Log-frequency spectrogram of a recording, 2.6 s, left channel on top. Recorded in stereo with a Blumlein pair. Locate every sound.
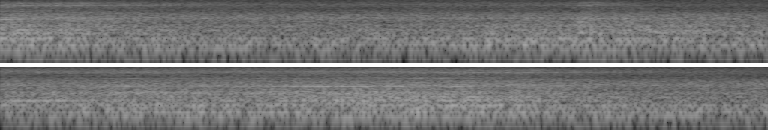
Only background noise.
